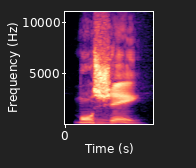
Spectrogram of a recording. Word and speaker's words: Moshe: Moshe. Moshe, right? remember that name? That's how you say it in the Bible.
